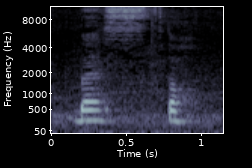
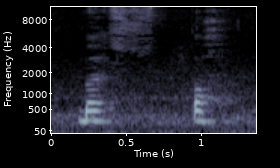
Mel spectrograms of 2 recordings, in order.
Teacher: Kemudian pada lafadz fil khalqi bastah, bacaan bastah, di sini terdapat huruf sin di atas huruf sod dan membacanya dengan menggunakan huruf sin, yakni bastah, bukan menggunakan huruf sod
